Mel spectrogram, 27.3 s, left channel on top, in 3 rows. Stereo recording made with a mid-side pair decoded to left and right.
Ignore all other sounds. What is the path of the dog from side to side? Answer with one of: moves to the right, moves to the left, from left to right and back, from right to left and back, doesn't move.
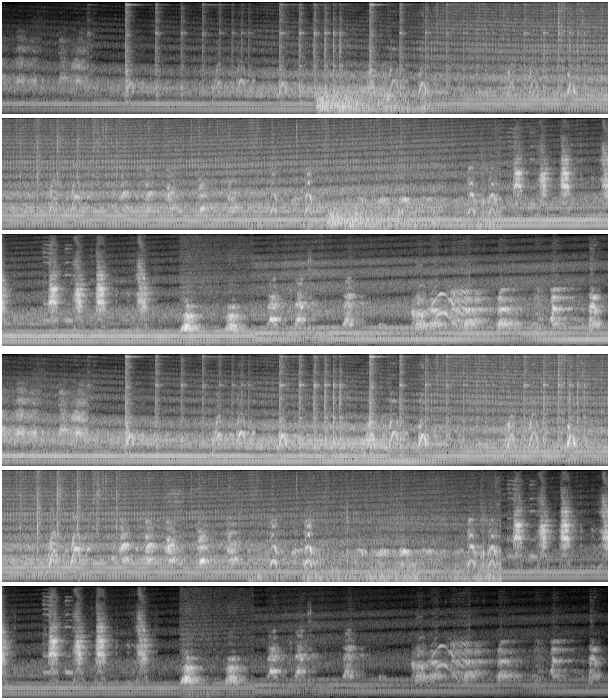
moves to the left.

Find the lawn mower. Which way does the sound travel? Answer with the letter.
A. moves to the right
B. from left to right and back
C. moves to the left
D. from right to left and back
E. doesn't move
C.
